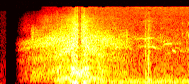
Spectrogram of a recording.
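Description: A whoosh sound effect marking a scene transition. It swells to a peak about a second in and fades away, with a short click near the end.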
